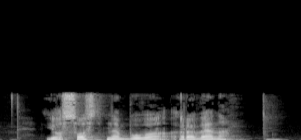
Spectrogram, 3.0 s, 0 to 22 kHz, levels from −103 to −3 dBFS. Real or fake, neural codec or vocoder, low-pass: real; none; 7.2 kHz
